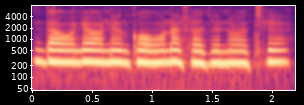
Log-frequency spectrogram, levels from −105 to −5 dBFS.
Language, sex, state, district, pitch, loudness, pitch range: Bengali, female, West Bengal, Cooch Behar, 255 Hz, -13 LUFS, 245-260 Hz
